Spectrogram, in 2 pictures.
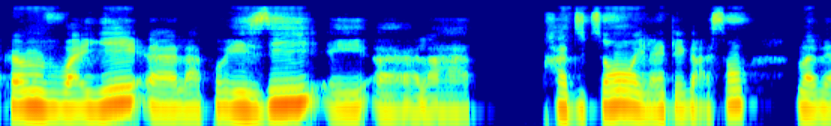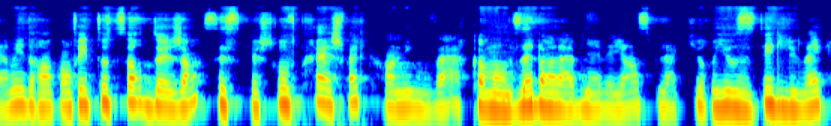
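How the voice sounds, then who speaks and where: Woman, conference speaker, mellow dark tone, casual hesitant delivery. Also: medium pitch, dry recording. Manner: chatty, hesitant with many fillers. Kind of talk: presentation talk.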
